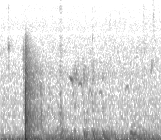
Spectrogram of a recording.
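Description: A horse moving under handling: one sharp thump about half a second in, followed by faint scattered clicks, over a steady low rumble.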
